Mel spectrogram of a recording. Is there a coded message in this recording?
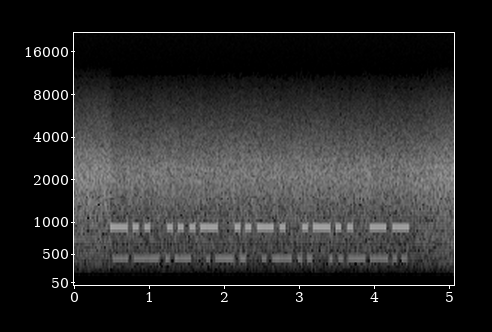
Yes: Morse code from 0.4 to 4.5 s, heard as two keyed tones, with radio static. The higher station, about 16 wpm, 920 Hz: DVFLM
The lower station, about 18 wpm, 420 Hz: QRL?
